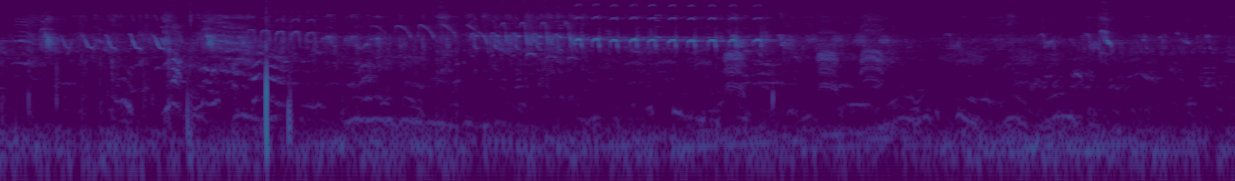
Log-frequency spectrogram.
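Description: Small birds chirping in quick repeated runs of short, high, falling notes, about five or six a second, first in the opening seconds and again from about halfway through, over a low steady background hum.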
